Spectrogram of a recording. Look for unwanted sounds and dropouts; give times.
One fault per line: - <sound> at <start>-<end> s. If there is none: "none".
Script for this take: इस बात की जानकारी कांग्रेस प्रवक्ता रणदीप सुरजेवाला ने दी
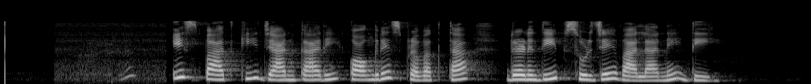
- sneeze at 0.7-1.4 s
